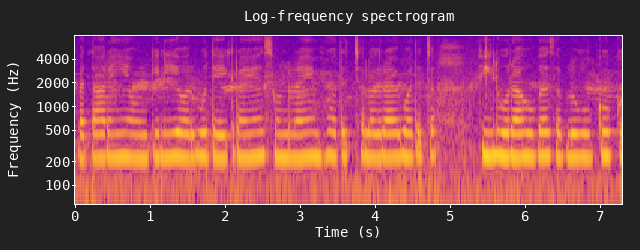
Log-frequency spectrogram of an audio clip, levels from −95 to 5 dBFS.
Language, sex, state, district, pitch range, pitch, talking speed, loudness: Hindi, female, Jharkhand, Jamtara, 225-235 Hz, 230 Hz, 230 wpm, -13 LUFS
